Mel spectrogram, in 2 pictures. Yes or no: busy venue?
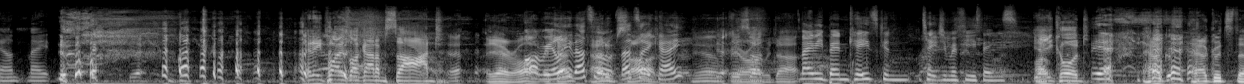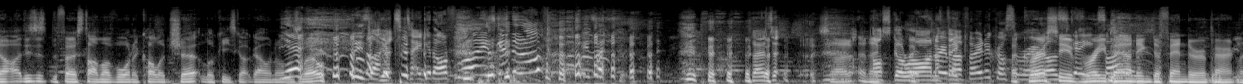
yes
